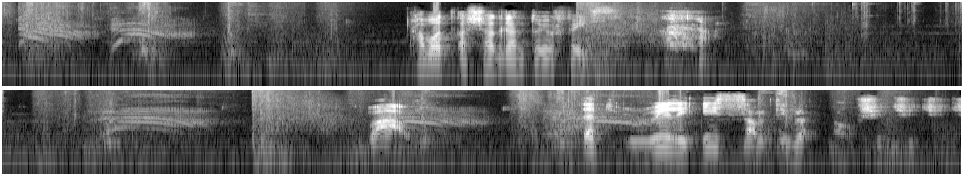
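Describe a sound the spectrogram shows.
Heavy blows land in a close fight.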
